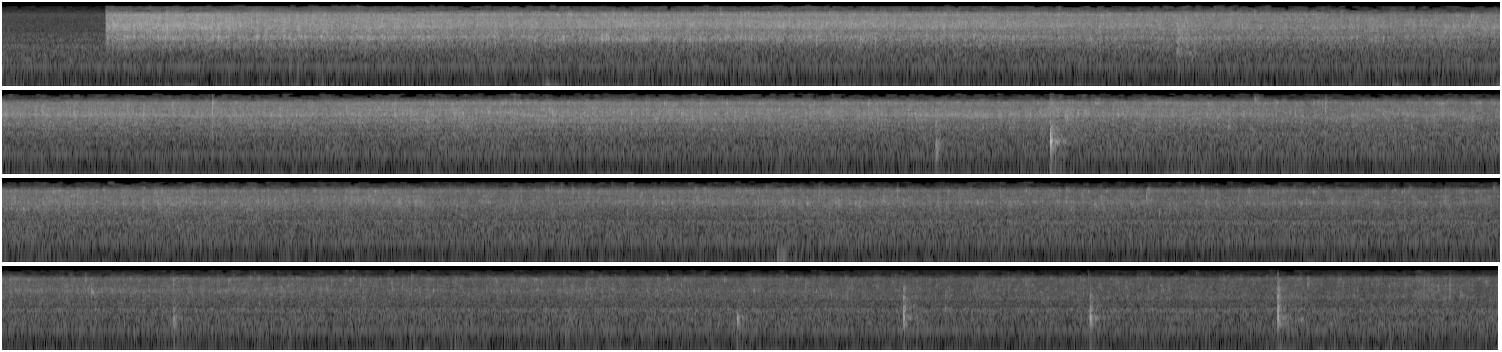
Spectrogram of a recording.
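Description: Corned beef tipped into hot oil and fried garlic in a nonstick pan, starting to sizzle loudly all at once about half a second in, then slowly settling to a steadier frying hiss. A spatula stirs it, with a few sharp taps against the pan midway and several more near the end, over the induction cooktop's steady hum.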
